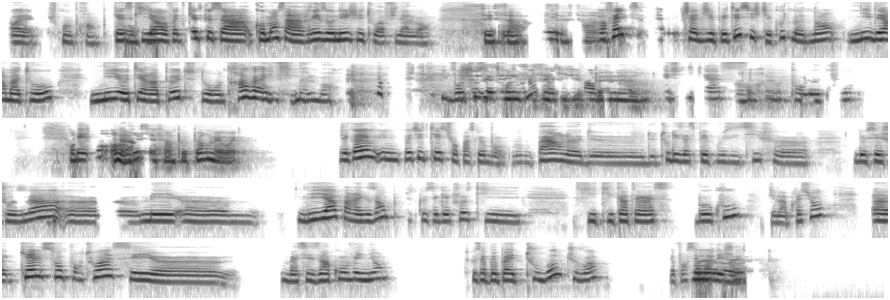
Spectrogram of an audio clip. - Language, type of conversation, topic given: French, unstructured, Comment les inventions influencent-elles notre quotidien ?
- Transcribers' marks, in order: other background noise; tapping; chuckle; laughing while speaking: "de travail, finalement ?"; chuckle; unintelligible speech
